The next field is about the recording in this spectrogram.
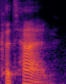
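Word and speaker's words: Catan: you how you pronounce uh katan katan it's pronounced katan not an uh yes katan for germany god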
